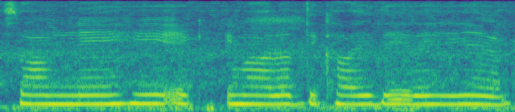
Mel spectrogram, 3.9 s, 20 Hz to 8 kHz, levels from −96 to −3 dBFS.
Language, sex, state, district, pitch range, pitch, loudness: Hindi, female, Uttar Pradesh, Lucknow, 230-235 Hz, 235 Hz, -11 LUFS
